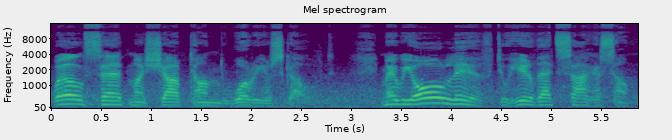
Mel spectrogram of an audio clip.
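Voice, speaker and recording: An actor playing a confident, eloquent Viking war leader in a video game, commanding and formal. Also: male voice, a little high, animated, slow, fairly bright tone, a little hiss or hum. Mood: commanding, proud. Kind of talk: dramatic video game acting.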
